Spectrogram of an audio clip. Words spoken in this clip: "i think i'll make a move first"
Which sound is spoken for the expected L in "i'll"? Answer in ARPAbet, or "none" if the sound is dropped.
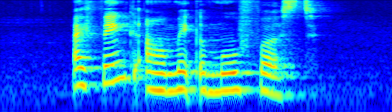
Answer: W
